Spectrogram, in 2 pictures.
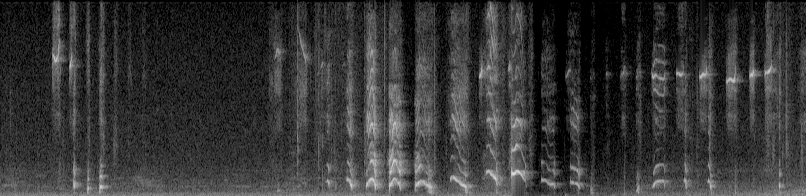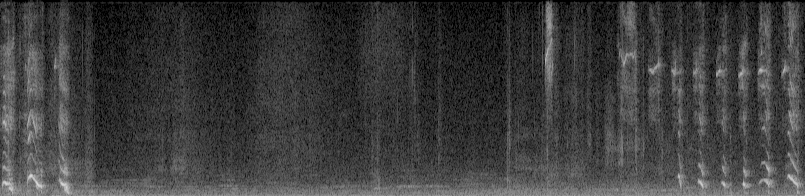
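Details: Maltipoo dog giving bursts of short, high, harmonic yips and whines, rapid and uneven, in clusters separated by quieter pauses, over a low steady background hum.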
